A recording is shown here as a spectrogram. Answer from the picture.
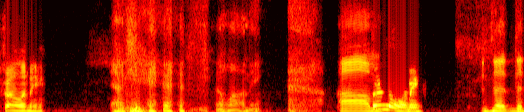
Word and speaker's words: Filoni: are screwing with us it's pronounced felony okay melanie um the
